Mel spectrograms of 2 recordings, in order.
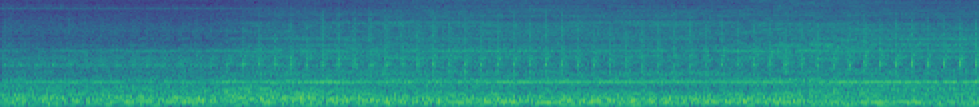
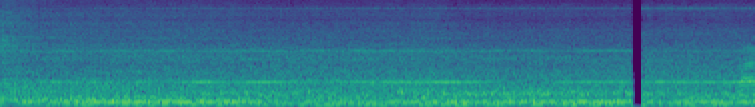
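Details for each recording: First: Gardner Denver screw air compressor on load, steady drone with fast, even knocking, before repair; knocking caused by a defective pressure valve, fixed by replacing the valve. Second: Gardner Denver screw air compressor on load after replacing defective pressure valve: steady low drone with faint constant whine, no more knocking; running normally.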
